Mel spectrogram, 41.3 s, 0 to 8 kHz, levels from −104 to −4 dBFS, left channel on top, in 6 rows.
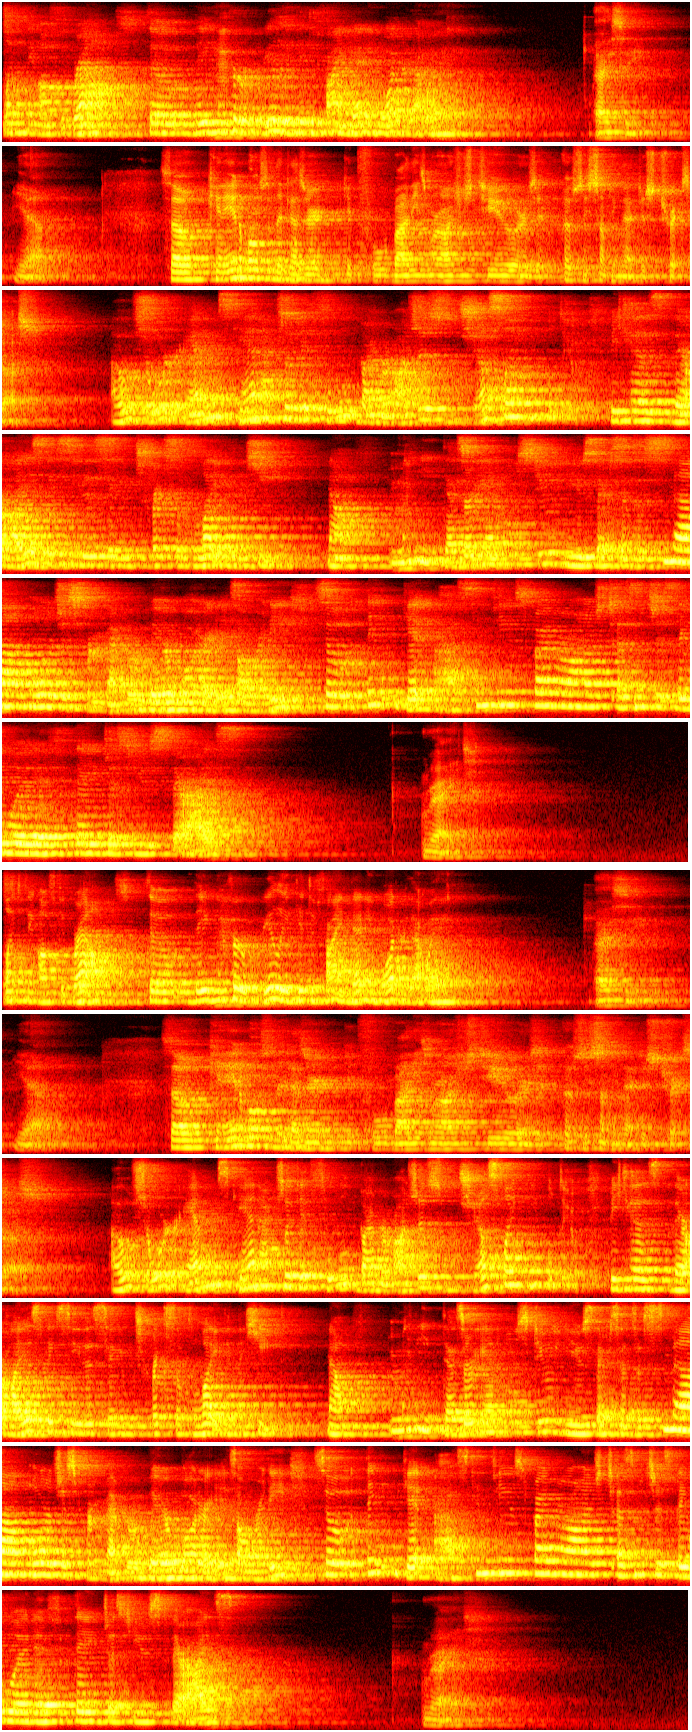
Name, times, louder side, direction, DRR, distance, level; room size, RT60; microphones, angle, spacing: voice 1, 0.0-4.5 14.8-23.3 23.9-24.1 24.5-36.7, right 1 dB, 55° right, -1 dB, 1.1 m, -22 dB
voice 2, 5.9-6.4 7.0-7.4 8.1-14.1 24.5-24.8 38.6-39.2, left 2 dB, 60° left, 3 dB, 0.7 m, -28 dB
8.9 x 7.6 x 3.0 m, 2.1 s
head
